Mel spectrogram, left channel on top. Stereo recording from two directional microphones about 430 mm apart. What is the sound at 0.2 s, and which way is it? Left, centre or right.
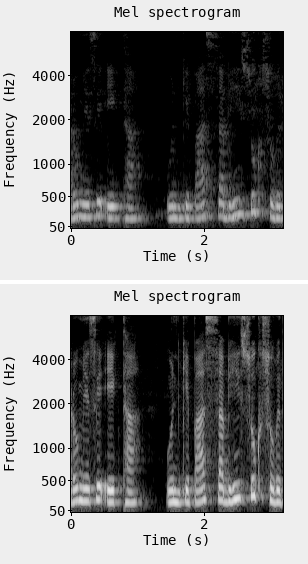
Speech, right.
